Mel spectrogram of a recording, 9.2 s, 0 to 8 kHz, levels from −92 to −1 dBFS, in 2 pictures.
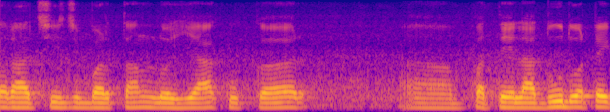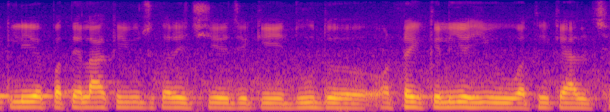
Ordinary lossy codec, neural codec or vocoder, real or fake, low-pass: none; none; real; none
